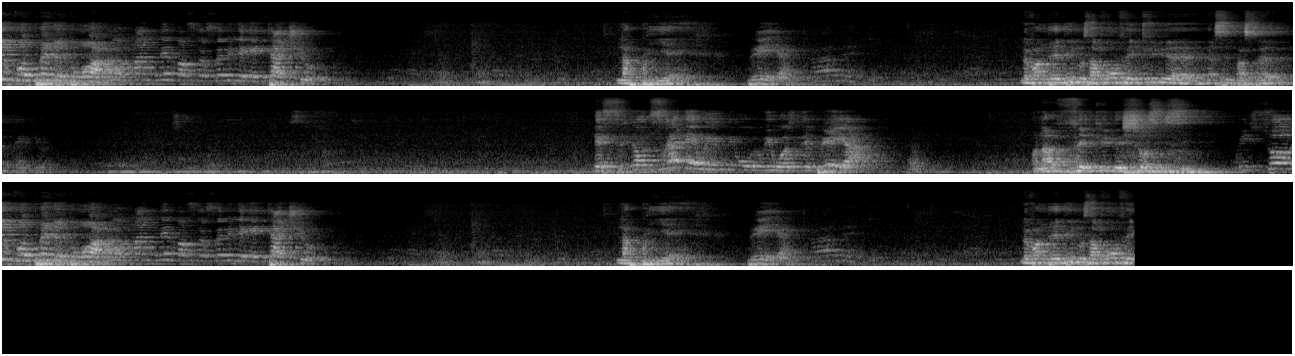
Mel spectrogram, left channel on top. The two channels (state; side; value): drops out; right; at 11.4 s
